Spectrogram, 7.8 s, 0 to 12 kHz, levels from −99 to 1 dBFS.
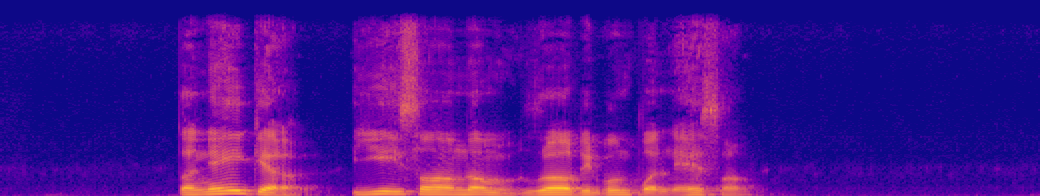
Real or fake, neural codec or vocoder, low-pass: fake; codec, 24 kHz, 0.9 kbps, WavTokenizer, small release; 10.8 kHz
